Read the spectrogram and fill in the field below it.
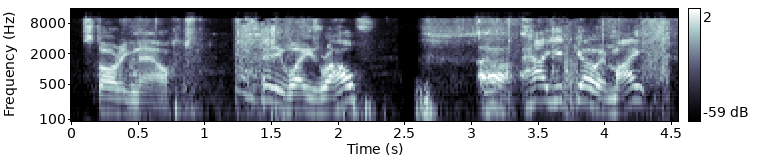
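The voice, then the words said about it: Failed English accent, sounds Australian. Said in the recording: “I'm going to speak in an English accent ... Wait, that's Australian. God dang it, I can't do it.”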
